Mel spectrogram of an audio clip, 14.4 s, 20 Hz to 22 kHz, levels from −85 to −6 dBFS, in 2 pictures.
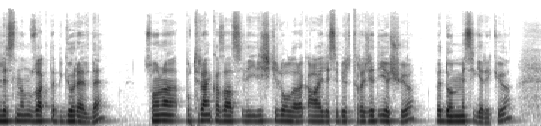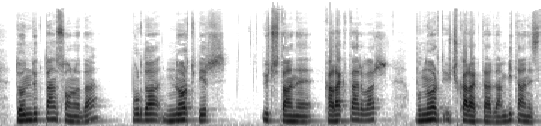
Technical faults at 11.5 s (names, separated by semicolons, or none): adaptive stream at a lower bitrate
